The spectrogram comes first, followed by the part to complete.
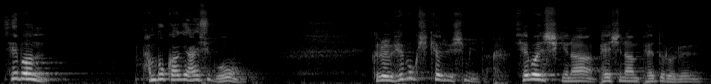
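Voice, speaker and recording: A male pastor preaching a Sunday sermon, building to emphatic swells and dropping back to soft, quiet phrases. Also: high-pitched. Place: church sanctuary.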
